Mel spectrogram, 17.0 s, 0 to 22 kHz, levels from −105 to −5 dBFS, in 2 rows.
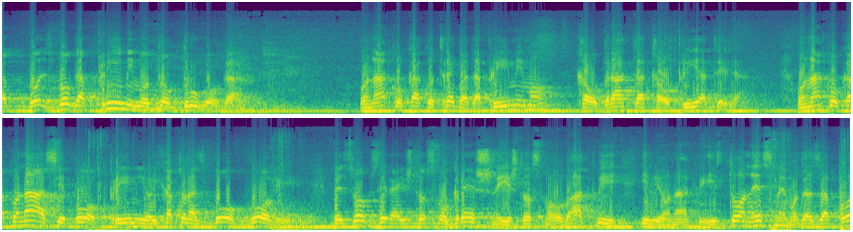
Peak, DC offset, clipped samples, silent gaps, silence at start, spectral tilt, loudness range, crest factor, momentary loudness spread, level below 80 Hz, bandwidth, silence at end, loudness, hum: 0 dBFS; 0.8%; 5%; none; 0 s; -7.5 dB/octave; 2 LU; 8 dB; 4 LU; -28 dBFS; 10.5 kHz; 0 s; -8 LUFS; none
